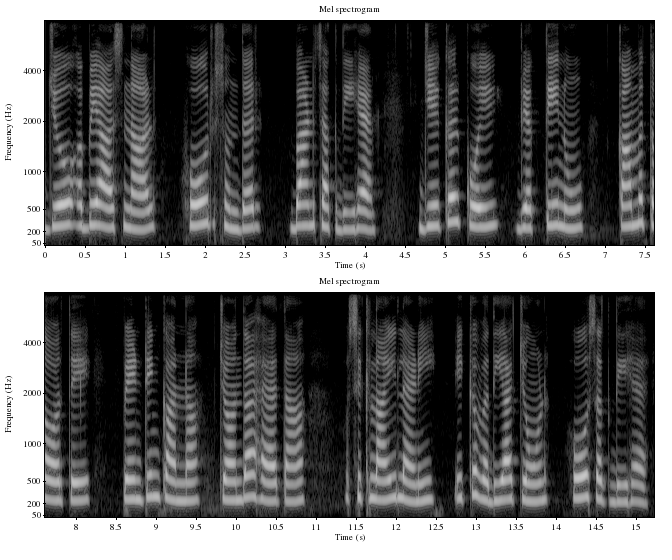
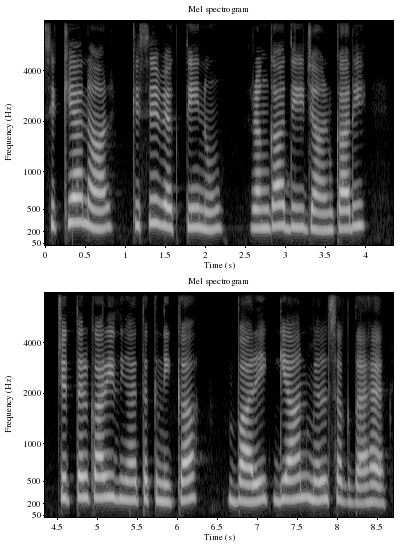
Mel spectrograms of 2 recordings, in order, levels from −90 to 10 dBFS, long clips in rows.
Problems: none marked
